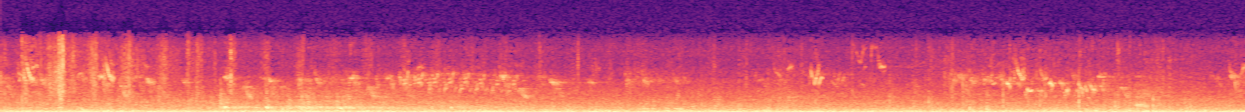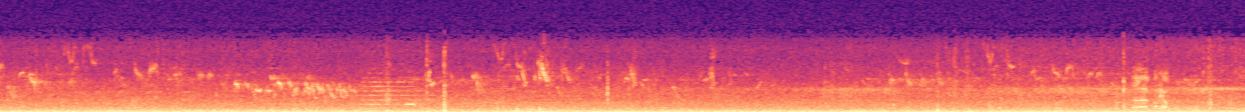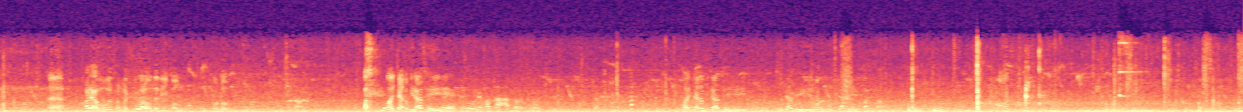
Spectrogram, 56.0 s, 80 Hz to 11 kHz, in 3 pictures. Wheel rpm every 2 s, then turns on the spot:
10, 0, 0, 0, 0, 0, 0, 0, 0, 0, 0, 0, 0, 0, 0, 0, 0, 0, 0, 0, 0, 0, 0, 0, 0, 0, 0, 0.
none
